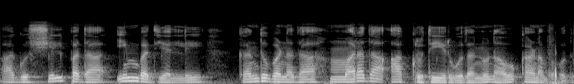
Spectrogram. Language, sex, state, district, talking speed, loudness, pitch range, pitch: Kannada, male, Karnataka, Bangalore, 105 wpm, -16 LUFS, 110-125 Hz, 115 Hz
